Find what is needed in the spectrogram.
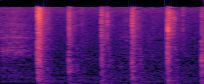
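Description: A fist punching a large LEGO brick tree build six times, about three blows a second, each a sharp knock on the plastic bricks. The build is being tested for sturdiness and stays together under the blows.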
